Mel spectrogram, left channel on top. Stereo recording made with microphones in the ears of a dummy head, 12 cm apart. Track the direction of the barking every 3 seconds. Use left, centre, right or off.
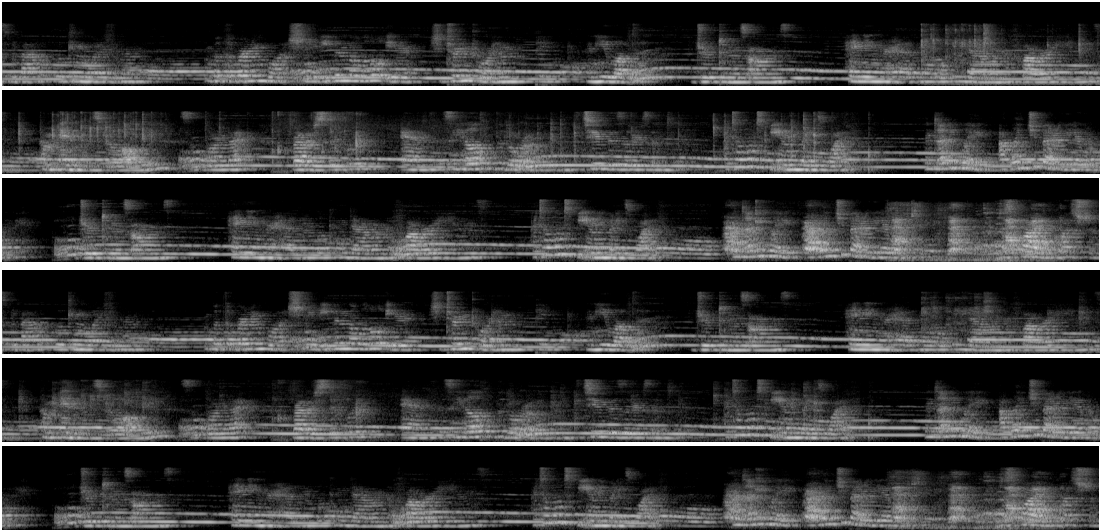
left, left, left, left, left, left, centre, left, left, left, left.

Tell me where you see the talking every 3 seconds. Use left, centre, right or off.
right, right, centre, left, left, left, left, left, left, left, left.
